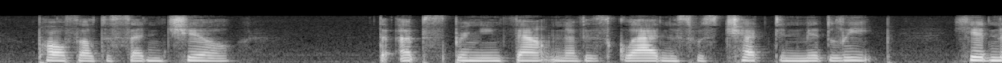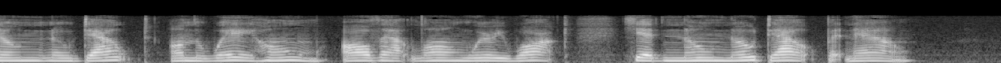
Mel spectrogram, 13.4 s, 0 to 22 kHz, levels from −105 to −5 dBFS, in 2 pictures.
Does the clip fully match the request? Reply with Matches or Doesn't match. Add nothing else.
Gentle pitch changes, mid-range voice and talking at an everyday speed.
Matches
